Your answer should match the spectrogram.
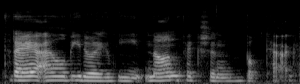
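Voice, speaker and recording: A woman with a somewhat low voice talks through a casual book-tag video on her own channel. She is getting over a cold, so she sounds congested and a little nasal. She speaks in a loose, hesitant way, full of fillers and false starts. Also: flat delivery, moderate pace, faint music behind. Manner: chatty and hesitant, many fillers and restarts. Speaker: BookTube channel host.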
